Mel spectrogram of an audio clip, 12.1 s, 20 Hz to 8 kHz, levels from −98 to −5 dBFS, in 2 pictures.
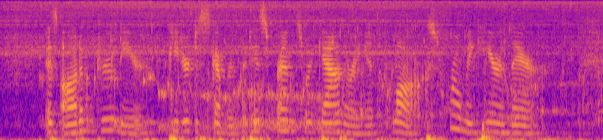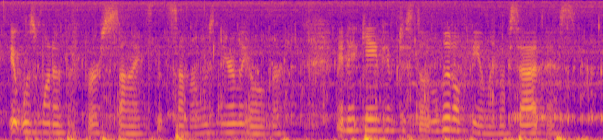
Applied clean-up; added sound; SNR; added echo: none; Sink (filling or washing) / Water tap, faucet; 9 dB; reverberation time 1.3 s.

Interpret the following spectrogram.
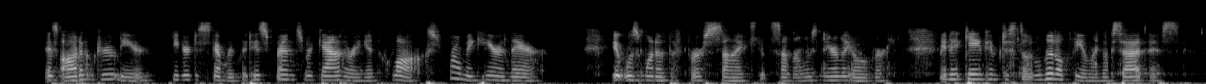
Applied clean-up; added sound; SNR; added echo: neural mask model DeepFilterNet 3.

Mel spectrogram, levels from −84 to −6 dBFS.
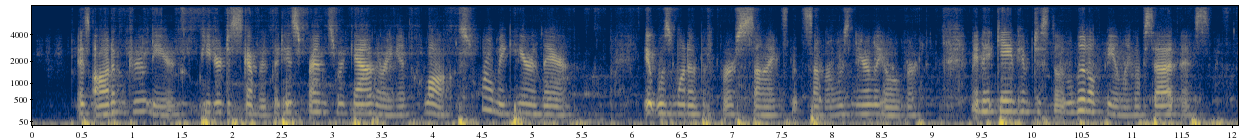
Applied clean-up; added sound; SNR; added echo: neural separator model SepFormer DNS4.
